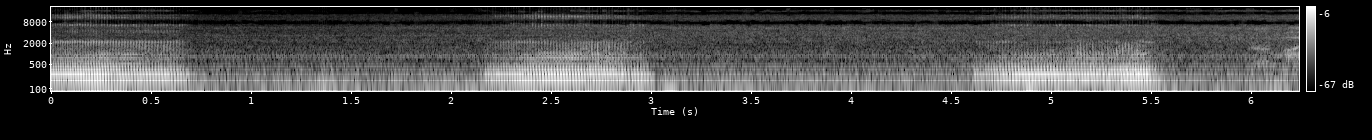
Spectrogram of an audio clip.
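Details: Snoring from a sleeping Chihuahua: three rasping, buzzy breaths spaced roughly two and a half seconds apart, the last one rougher and more broken, with a constant low hum underneath.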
